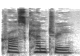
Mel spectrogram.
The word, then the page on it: cross-country: American English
